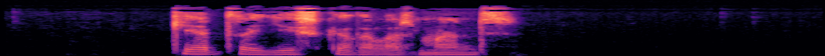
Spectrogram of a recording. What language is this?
Catalan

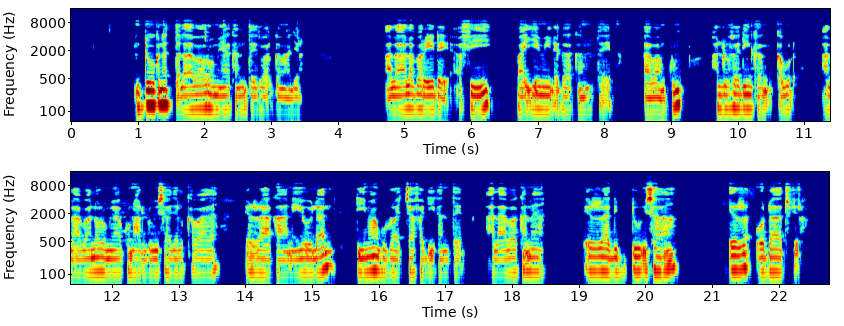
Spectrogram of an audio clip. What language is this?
Oromo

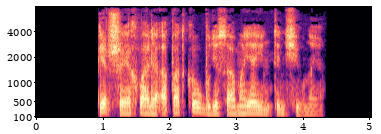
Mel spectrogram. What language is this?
Belarusian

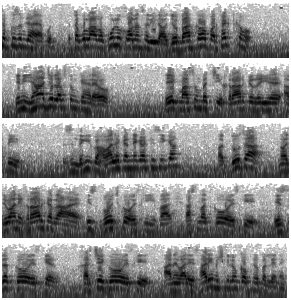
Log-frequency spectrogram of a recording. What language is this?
Urdu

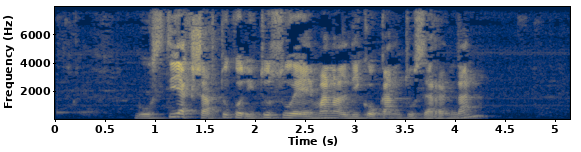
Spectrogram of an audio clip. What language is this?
Basque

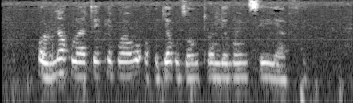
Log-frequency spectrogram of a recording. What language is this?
Ganda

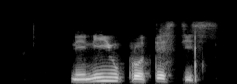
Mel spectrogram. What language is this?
Esperanto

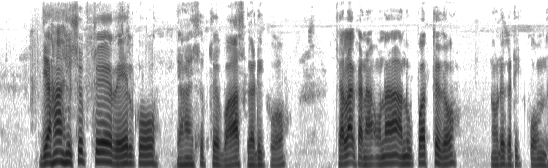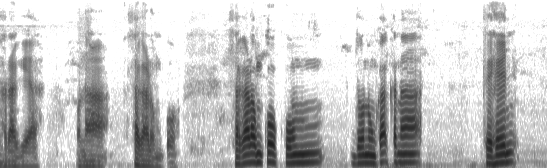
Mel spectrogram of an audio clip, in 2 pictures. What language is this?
Santali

